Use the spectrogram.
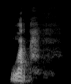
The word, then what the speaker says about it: laugh: just told you that a u and a w makes the sound of ah do you hear ah in this word laugh no you hear a short a that's what makes it a trick word so we have o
